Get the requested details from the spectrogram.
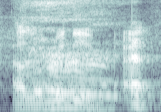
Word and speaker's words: aluminium: Really kind of like a aluminum. How do you say that? – Aluminium. – Like it's spelled. – Yeah, like it's spelled. – Yeah, the right way.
